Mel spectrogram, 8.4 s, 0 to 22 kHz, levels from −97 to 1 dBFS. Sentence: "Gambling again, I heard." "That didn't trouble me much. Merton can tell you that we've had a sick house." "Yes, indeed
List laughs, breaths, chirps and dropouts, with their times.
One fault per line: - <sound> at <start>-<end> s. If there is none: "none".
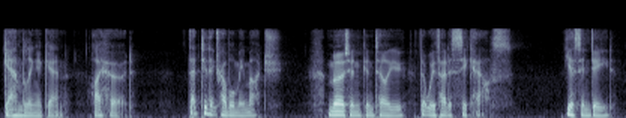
none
